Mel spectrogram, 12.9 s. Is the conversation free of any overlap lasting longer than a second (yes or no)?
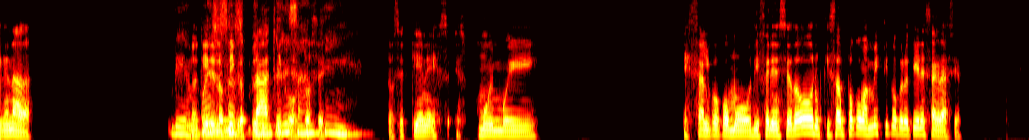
no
